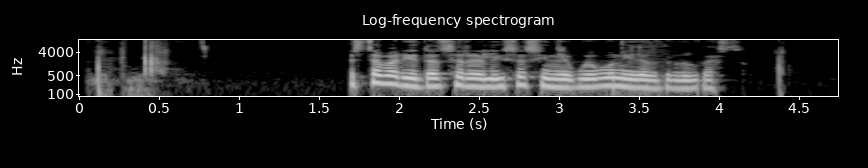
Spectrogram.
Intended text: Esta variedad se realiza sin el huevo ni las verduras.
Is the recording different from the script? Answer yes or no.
no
